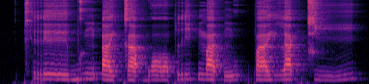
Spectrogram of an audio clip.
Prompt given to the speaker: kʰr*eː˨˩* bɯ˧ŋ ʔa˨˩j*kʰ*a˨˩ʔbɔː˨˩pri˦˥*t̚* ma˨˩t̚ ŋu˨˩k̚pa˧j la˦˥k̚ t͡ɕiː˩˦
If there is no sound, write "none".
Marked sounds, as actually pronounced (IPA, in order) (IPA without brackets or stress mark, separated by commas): eː˧, k, t̚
